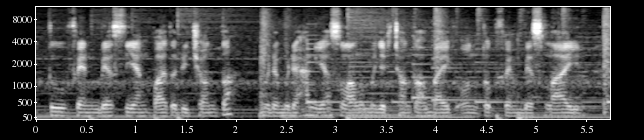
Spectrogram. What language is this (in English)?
Indonesian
